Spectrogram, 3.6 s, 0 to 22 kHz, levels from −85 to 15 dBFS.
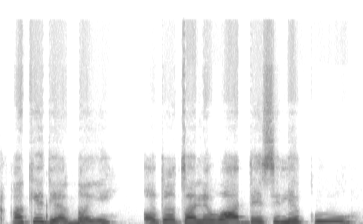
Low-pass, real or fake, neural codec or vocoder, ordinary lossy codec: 19.8 kHz; fake; codec, 44.1 kHz, 2.6 kbps, DAC; Opus, 32 kbps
